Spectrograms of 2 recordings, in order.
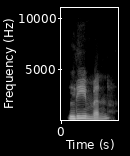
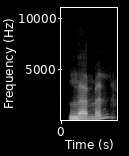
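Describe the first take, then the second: First: The first vowel is long. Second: The first vowel is short. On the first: The speaker calls it wrong. "it might sound more like Lehman" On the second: The speaker calls it right. "The vowel will have a short sound"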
